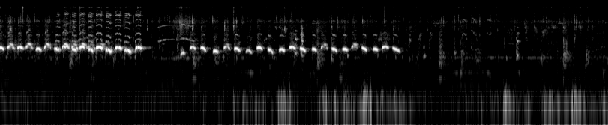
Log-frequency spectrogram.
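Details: Caged sooty-headed bulbul being bathed, giving long runs of quick, bubbling whistled notes at a steady mid-high pitch, broken by a brief pause, then fading out into soft splashing and knocking sounds.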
